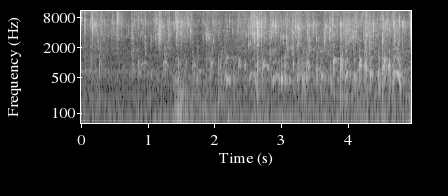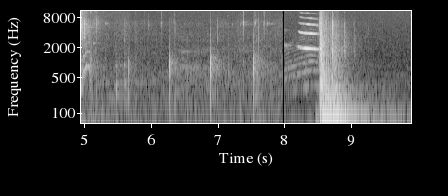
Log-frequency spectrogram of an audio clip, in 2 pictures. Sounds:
Domestic sounds, Door, Slam, footsteps

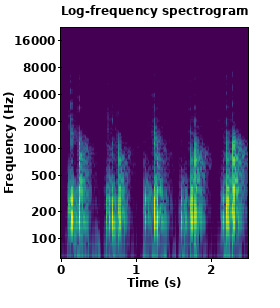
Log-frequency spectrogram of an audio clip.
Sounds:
Tap

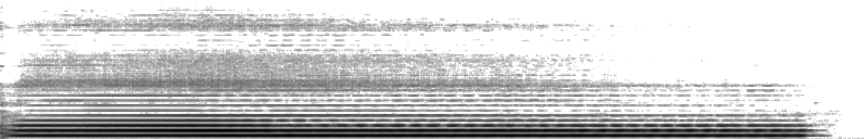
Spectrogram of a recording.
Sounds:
woodwind instrument, Music, Musical instrument

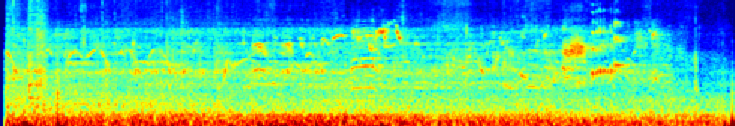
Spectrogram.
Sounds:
Bird, Animal, Wild animals

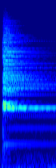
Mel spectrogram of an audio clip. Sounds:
Music, Gong, Percussion, Musical instrument

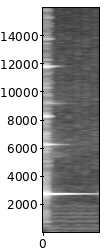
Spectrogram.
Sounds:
Domestic sounds, dishes, pots and pans

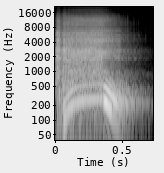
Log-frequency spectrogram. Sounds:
Drill, Power tool, Tools

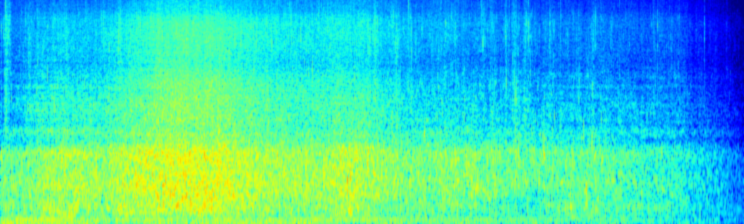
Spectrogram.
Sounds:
Water, Ocean

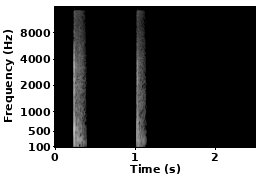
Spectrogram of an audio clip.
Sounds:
footsteps

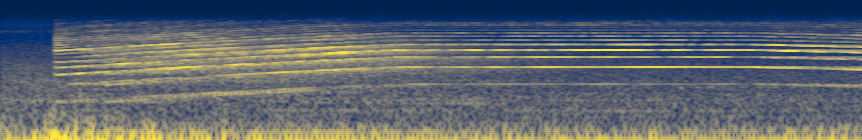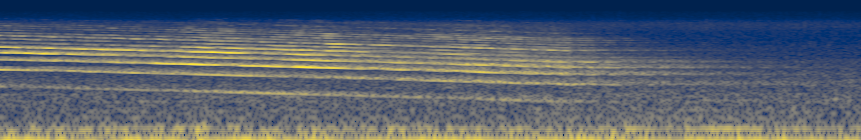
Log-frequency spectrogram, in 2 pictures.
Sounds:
Alarm

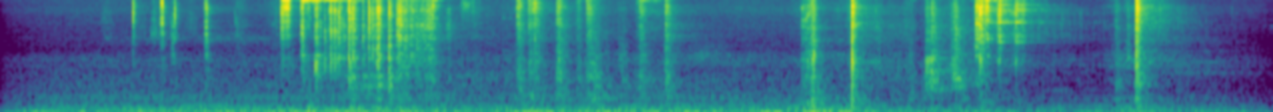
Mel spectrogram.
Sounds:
Domestic sounds, Coin (dropping)

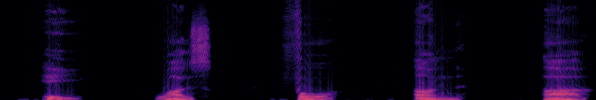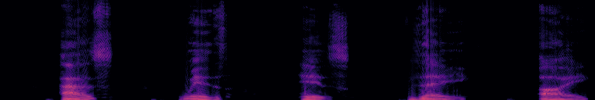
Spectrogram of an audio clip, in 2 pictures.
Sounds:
Human voice, Speech

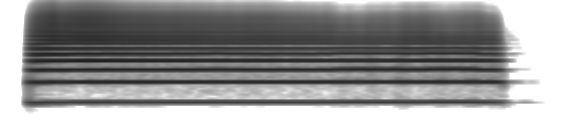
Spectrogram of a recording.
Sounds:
Music, Musical instrument, Trumpet, Brass instrument

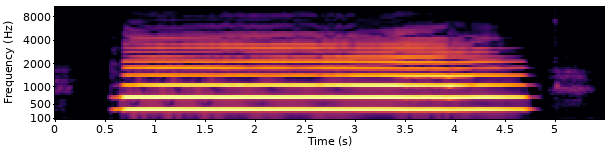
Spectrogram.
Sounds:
Music, woodwind instrument, Musical instrument

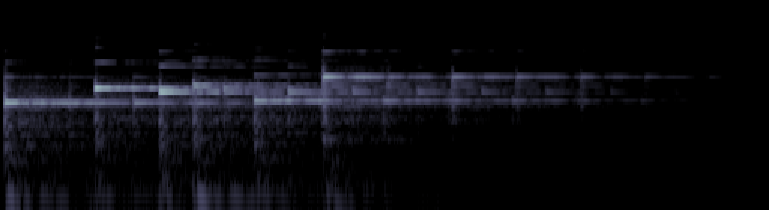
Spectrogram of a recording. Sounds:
Piano, Musical instrument, Keyboard (musical), Music

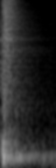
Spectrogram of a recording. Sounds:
Drum, Snare drum, Musical instrument, Percussion, Music

